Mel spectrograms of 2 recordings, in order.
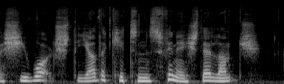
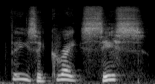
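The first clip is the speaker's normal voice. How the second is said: happy brother; 6 semitones higher, slower than usual. A narrator's reading. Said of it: "Bugsy said".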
